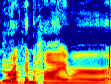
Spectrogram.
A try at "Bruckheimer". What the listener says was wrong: Bruckheimer. Not Bruckenheimer. There is no E-N in there. Anyway, it's just Bruckheimer.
